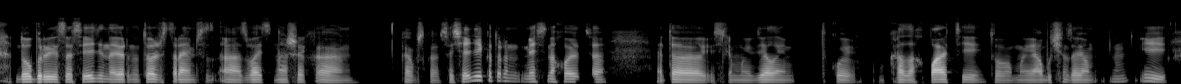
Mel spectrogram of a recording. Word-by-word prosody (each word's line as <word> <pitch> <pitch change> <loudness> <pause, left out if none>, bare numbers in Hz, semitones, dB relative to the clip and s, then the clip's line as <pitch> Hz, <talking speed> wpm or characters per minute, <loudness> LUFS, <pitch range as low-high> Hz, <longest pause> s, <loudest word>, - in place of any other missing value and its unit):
добрые 120 0 +5
соседи, 130 +4 +2
наверно, 115 -3 +2
тоже 120 0 +3
стараемся, 110 0 -1
а, 110 -2 +1
звать 110 +1 0
наших, 110 -1 -1
ам, 95 -3 -1 0.4
как - - -4
бы - - -4
сказать, 95 0 -5
соседей, 135 - +4
которые 160 -6 -5
вместе 135 0 -1
находятся. 125 -2 -1 0.5
Это 105 -3 +3
если - - -8
мы 100 0 -10
делаем 105 -2 0 0.2
такой 100 -3 -6 0.3
казах-парти, 110 0 +3
то 100 -1 -7
мы 100 +1 -8
обычно 105 +3 -2
зовем, 105 -1 -2
ну 130 +1 -15
и 135 -7 -1
110 Hz, 140 wpm, -27 LUFS, 105-120 Hz, 0.5 s, добрые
